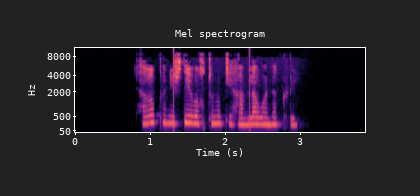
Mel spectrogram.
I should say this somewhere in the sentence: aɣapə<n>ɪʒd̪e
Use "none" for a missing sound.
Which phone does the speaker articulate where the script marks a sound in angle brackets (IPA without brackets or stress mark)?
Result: n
